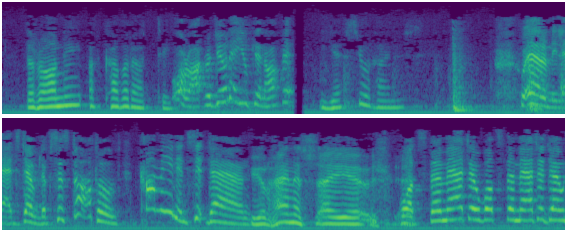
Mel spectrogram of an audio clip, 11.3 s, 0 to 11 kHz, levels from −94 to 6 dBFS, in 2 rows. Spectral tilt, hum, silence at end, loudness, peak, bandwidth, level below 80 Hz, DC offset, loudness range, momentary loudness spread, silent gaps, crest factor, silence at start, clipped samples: -6 dB/octave; none; 0 s; -22 LUFS; -6 dBFS; 8 kHz; -44 dBFS; under 0.1%; 8 LU; 11 LU; 2.94-2.98 s; 16 dB; 0 s; under 0.1%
